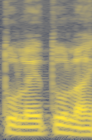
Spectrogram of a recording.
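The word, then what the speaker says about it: طليطلة: Kota namanya Toledo, Tulaitulah, bacanya Tulaitulah ya dalam bahasa Arab.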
